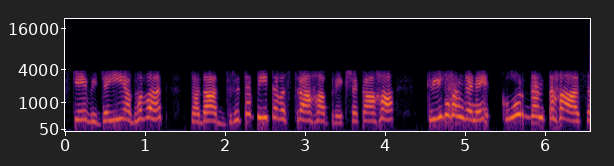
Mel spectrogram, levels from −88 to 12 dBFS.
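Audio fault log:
throughout: AMR narrowband mobile codec. The speech is cut off at 4 kHz, so it sounds thin and muffled. The codec rebuilds each 20 ms frame from a vocal tract model driven by a few pulses. Here the damage is heavy. Voiced sounds turn buzzy and synthetic, and the detail between pulses is lost. The coarseness fits one of the lowest AMR-NB modes, around 5.9 kbps. At that rate, fewer bits describe each frame.
5.24–5.30 s: lost AMR speech frames. There is a brief dip and warble lasting about 60 ms. It sounds like a single 20 ms frame failed its checksum. The decoder filled the gap by repeating the last good pitch and vocal tract settings at lower gain. That gives a smeared patch instead of silence. The speech then returns a little weak and rough while the decoder settles.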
